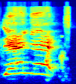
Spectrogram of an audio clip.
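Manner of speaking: high, loud "dang it" of mock dismay; dismayed cry. Real, not acted. Friend reacting to the split books with a playful yelp.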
